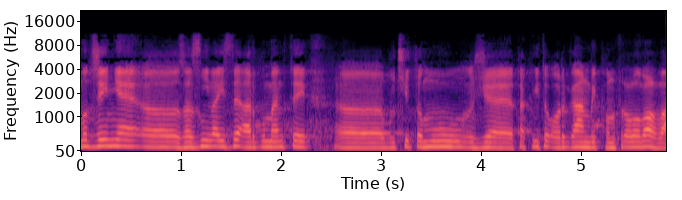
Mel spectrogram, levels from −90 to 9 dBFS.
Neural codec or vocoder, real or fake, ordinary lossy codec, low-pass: autoencoder, 48 kHz, 32 numbers a frame, DAC-VAE, trained on Japanese speech; fake; MP3, 48 kbps; 14.4 kHz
